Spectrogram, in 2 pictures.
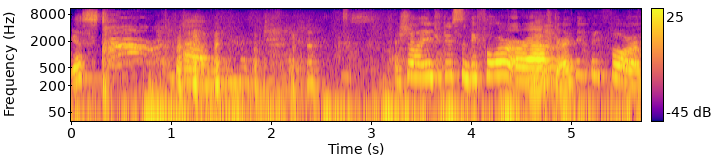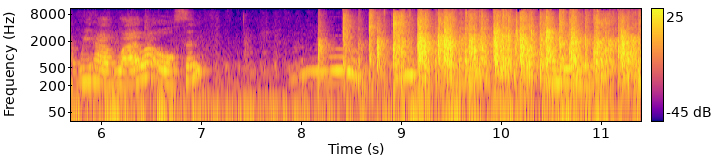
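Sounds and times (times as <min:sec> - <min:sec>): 
speech: 0:00.0 - 0:02.6, 0:03.2 - 0:07.2
applause for introduced guest: 0:08.2 - 0:11.4.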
